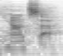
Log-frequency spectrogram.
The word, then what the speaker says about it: Iansa: That it's Iansa, pronounced Iansa, and she is the Orisha of storms and thunder and lightning and literally the winds of change.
